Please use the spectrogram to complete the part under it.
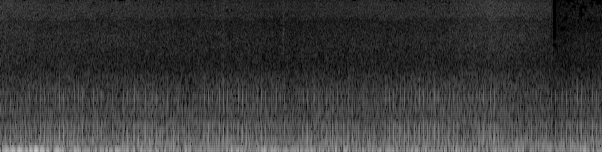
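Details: Softer, quieter cat purr in a windy cabin, a low even rumble with gentle breath-paced swells, the airy wind hiss dropping away abruptly near the end.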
